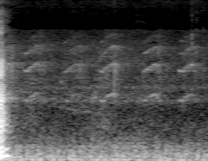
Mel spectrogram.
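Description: Faint run of short high chirps from a small bird, about four a second, repeating evenly.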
